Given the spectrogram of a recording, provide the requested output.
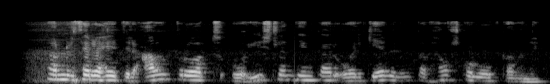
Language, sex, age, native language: Icelandic, female, 70-79, Icelandic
